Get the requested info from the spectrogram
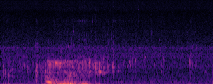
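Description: Muffled underwater gurgling with a low, voice-like tone that drops in pitch, about a second in and lasting about a second, with faint clicks and bubbling around it.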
